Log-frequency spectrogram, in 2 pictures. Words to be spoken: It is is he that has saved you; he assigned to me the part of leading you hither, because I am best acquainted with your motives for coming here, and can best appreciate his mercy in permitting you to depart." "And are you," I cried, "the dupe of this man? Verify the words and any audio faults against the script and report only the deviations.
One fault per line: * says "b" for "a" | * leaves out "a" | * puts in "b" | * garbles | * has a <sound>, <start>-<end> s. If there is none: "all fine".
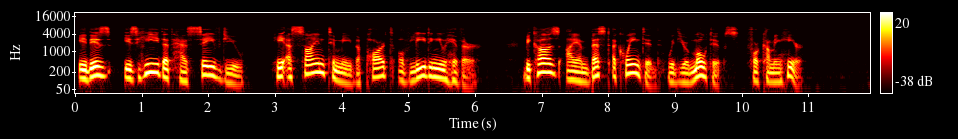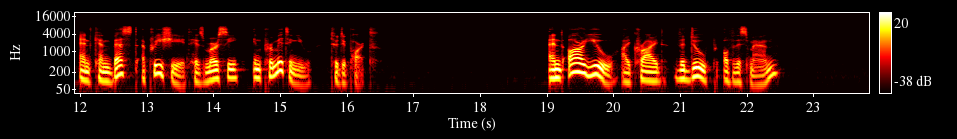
all fine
